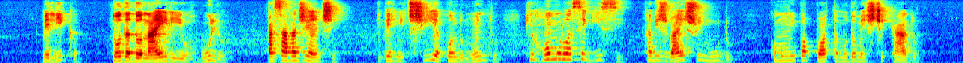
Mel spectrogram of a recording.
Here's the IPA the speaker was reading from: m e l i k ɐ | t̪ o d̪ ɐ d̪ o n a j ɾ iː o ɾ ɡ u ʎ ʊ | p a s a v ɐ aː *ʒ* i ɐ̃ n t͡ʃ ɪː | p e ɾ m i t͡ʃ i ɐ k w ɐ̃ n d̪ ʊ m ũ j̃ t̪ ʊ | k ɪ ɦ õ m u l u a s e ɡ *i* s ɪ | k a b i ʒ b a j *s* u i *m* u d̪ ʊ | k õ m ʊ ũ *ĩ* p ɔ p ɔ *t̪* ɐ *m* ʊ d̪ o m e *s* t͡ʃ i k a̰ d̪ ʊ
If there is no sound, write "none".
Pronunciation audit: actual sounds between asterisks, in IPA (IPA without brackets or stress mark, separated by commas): d͡ʒ, i, ʃ, m, i, t̪, m, ʃ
